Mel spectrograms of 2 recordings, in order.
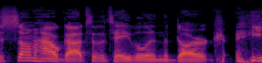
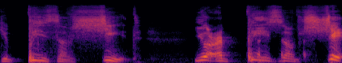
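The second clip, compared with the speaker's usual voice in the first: obnoxious, put-on French accent; 4 semitones higher than usual. Retelling a film scene about a man peeing in bushes, Diedrich Bader's obnoxious French accent. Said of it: "Like this obnoxious French accent".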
